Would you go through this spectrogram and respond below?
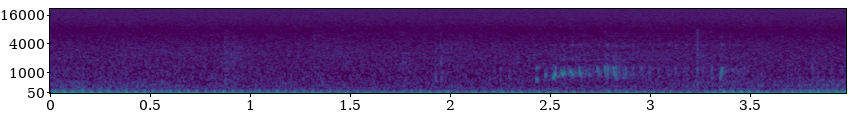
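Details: Steady low purr from the kitten Yumak being massaged, a continuous fluttering rumble with faint soft handling noise midway.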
